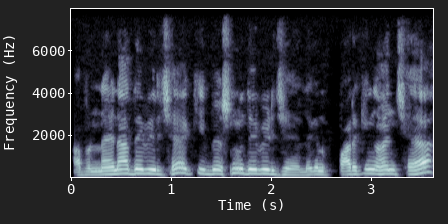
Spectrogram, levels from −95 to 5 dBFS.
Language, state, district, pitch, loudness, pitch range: Surjapuri, Bihar, Kishanganj, 185 Hz, -17 LUFS, 155-195 Hz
